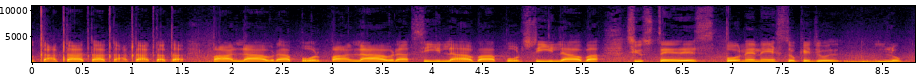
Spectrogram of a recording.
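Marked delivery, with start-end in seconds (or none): 0.0-1.5 even, separate ta syllables, a little lower; choppy Spanish-style ta ta ta rhythm; syllable-timed rhythm. Shown as a demonstration. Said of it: "un ritmo en el lenguaje que es como". 1.8-5.7 slow and choppy, each syllable apart; measured syllable-timed delivery. Shown as a demonstration.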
